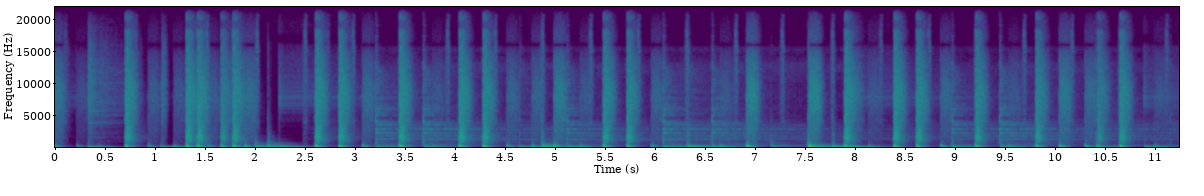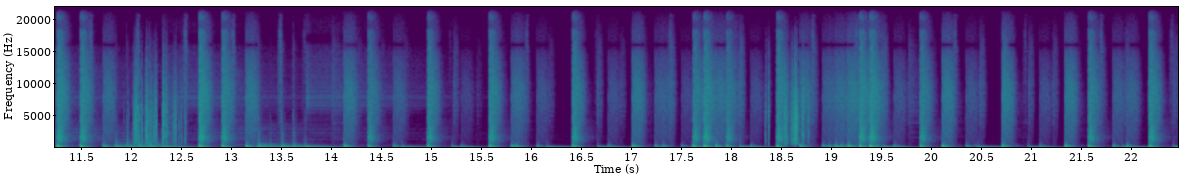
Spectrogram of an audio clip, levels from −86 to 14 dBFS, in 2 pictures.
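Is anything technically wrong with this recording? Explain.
Yes. From 11.93 to 12.62 s and 18.34 to 18.81 s there is cable scratch noise, likely a worn connector or cable shifting so its contact resistance fluctuates. Dense, ragged scratching sits over the music, first slightly below it, then about as loud.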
